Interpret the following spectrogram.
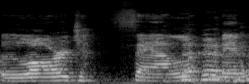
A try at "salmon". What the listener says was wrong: Salmon. There's no L. It's silent.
